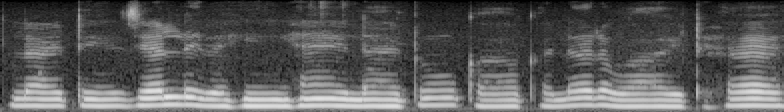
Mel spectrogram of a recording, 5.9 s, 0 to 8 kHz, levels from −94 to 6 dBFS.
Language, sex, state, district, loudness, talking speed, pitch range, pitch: Hindi, female, Jharkhand, Ranchi, -13 LUFS, 90 wpm, 170-185 Hz, 175 Hz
